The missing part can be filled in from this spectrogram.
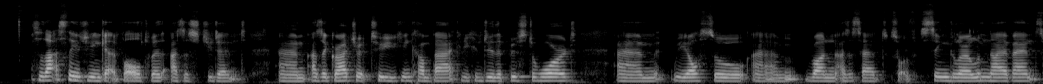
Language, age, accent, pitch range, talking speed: English, 20-39, British, 155-175 Hz, 230 wpm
